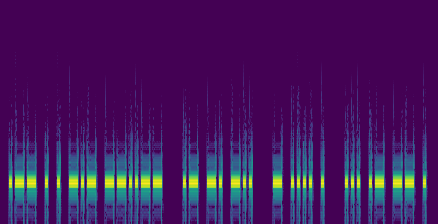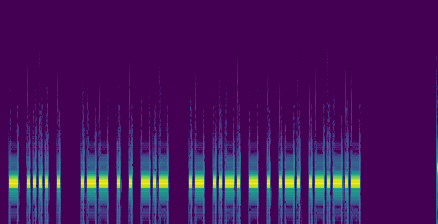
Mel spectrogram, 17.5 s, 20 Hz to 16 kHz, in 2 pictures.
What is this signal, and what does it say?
Morse code, heard as a keyed tone, about 20 wpm, 700 Hz. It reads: WEEK, AND THE SAME THE WEEK AFTER.
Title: Sentences from Top 500 Words 20wpm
